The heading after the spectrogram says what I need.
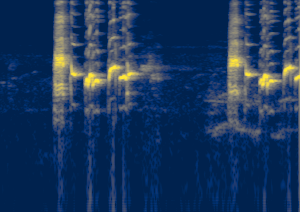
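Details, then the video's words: Sooty-headed bulbul song meant to make other bulbuls start singing: two bubbly phrases, each a sharp opening note followed by three or four slurred, rising-and-falling whistles, with a pause of about a second between them. "Kutilang Lain gak bisa diam saat mendengar suara ini!!!"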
